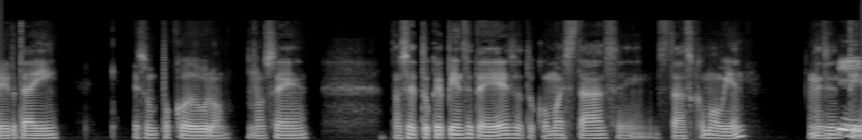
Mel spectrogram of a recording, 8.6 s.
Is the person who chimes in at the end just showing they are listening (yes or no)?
no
